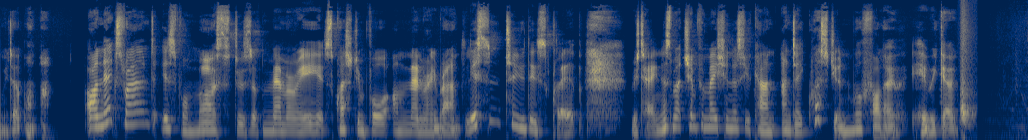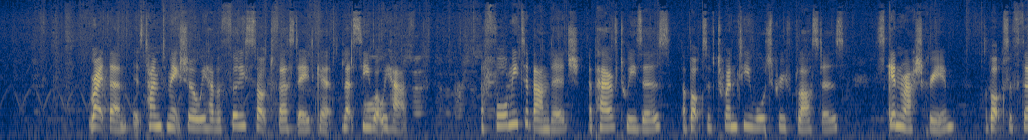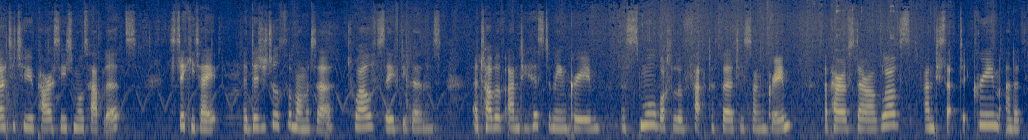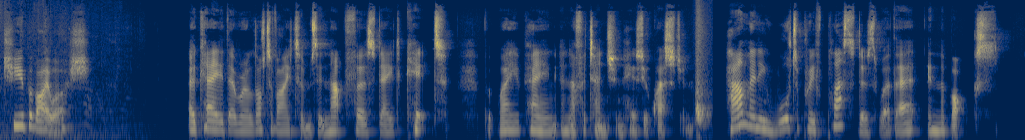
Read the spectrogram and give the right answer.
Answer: Well, there were 20 waterproof plasters in the box, so well done if you remembered that.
